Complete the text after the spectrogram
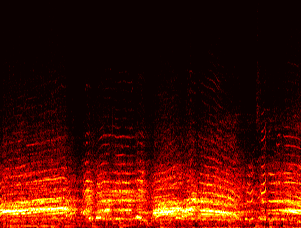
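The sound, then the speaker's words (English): A large group of girls screams and cheers continuously, jumping up and down at the edge of a swimming pool for their teammates in the relay, shrill overlapping shrieks rising and falling in waves, loud and echoing. “The girls are screaming. They are jumping up and down at the edge of the pool, cheering and shrieking for their teammates in the relay and during all the heats.”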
